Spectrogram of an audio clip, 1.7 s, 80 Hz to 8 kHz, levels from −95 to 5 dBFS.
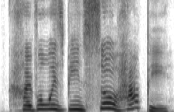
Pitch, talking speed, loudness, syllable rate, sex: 280 Hz, 170 wpm, -15 LUFS, 6.3 syllables/s, female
